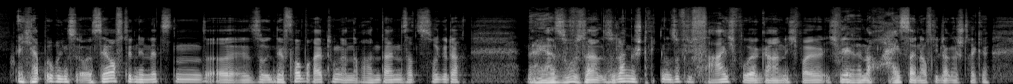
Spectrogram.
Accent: Düsseldorf, North Rhine-Westphalia, Germany; now in Cologne, Germany; Als geborener Düsseldorfer

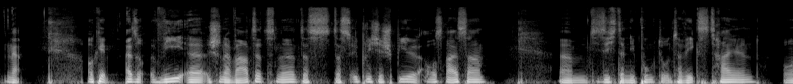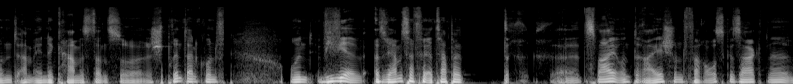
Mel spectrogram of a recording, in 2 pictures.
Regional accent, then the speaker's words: Cologne, North Rhine-Westphalia, Germany; ich bin natürlich dann äh, eigentlich als Kölsche Natur

